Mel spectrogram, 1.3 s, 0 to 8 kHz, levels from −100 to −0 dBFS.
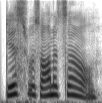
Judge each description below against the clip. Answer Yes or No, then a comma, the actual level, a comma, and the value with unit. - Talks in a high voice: Yes, high, 230 Hz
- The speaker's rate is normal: No, fast, 235 wpm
